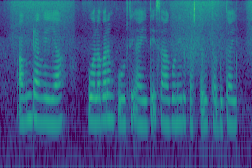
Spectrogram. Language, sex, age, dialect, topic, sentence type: Telugu, female, 18-24, Telangana, agriculture, statement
